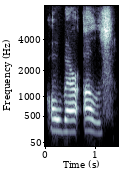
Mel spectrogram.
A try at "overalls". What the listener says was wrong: Alls. La O al final tiene que sonar hueca. All. All. All. Alls. Y la primera O tiene que sonar cerrada. O. O.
